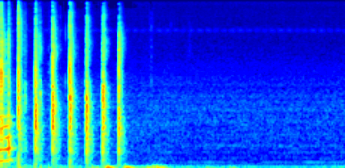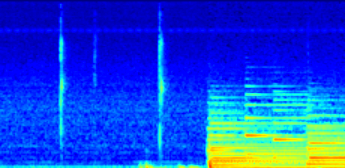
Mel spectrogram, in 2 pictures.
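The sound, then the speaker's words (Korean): A quick run of about nine sharp hand claps in an even rhythm, fading off into near silence with a couple of faint clicks before loud music suddenly starts. “어, 그럼 박수를 한번 쳐보도록 네.”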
